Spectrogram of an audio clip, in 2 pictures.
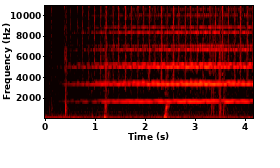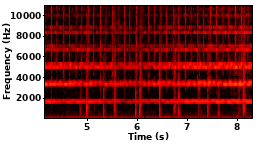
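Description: Eerie background music: sustained high synthesizer-like tones that swell in over the first couple of seconds and then hold, with scattered faint clicks.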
